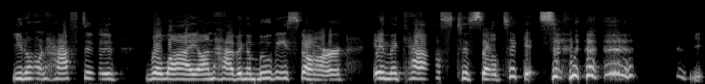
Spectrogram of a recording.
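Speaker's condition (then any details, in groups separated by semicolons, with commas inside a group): No condition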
